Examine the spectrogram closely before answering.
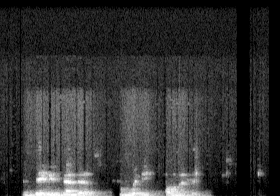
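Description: A man speaks briefly and calmly through an online call.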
